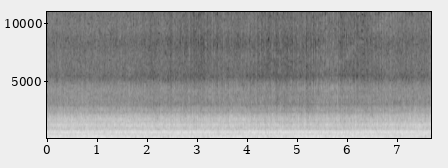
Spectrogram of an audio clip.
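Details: Alvis Leonides Mk 25 radial engine in a Percival P.56 Provost trainer aircraft, run up after starting with all plugs sparking: steady, even low throb at idle with no misses, knocks or rattles; normal healthy idle.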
